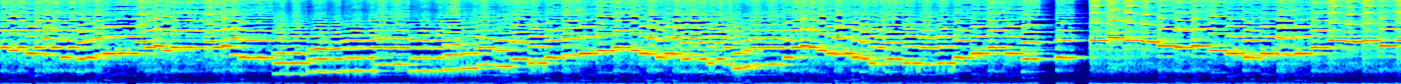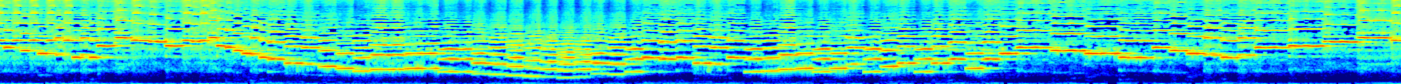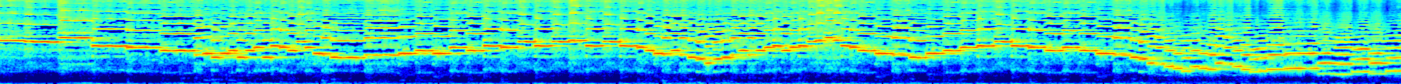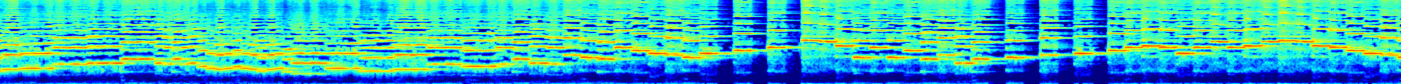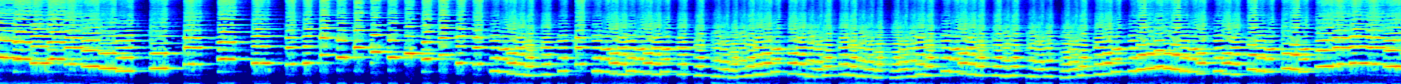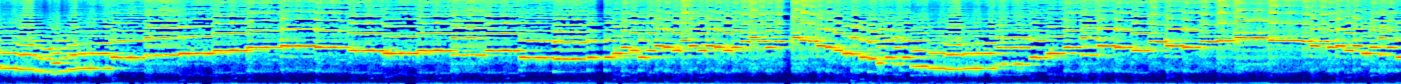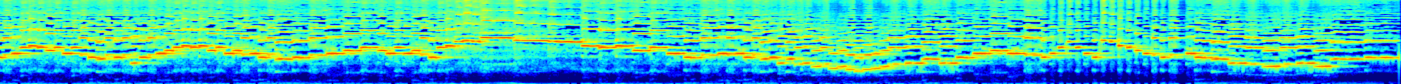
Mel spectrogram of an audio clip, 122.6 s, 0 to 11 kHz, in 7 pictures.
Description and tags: Flute Szolo
This is a flute solo that I wrote for one of my songs, a psytrance song. About 2 minutes of more or less baroque style
baroque, flute, pedal, point, sampled, solo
